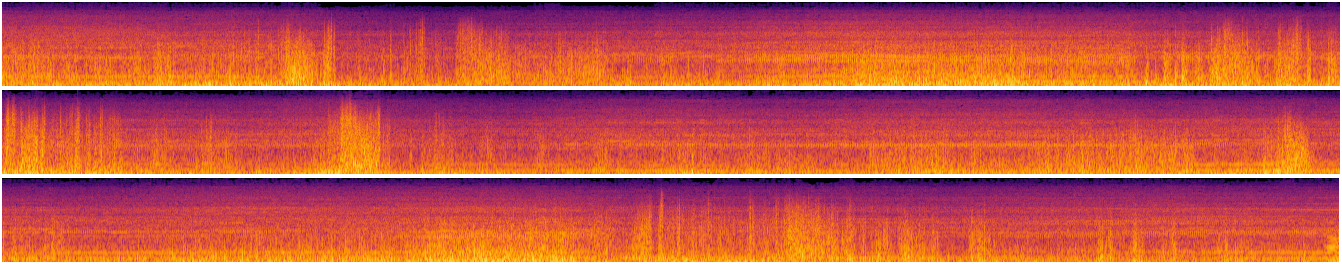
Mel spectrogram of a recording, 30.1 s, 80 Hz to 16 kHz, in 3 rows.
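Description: Yamaha 150cc single-cylinder motorcycle engine running at a steady cruise, its pitch rising and falling a little with the throttle. Heavy wind noise on the microphone runs under it, and a few brief sharp noises cut in, the loudest about midway.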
